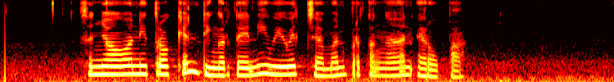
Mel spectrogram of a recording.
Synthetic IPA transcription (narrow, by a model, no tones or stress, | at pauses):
səɲɔwɔnit̪ɾoɡ̥ɛ̤nd̪̥i̤ŋərt̪ɛniwiwɪt̪̚d̥ʒ̥ä̤manpərt̪əŋaɦaneɾopa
